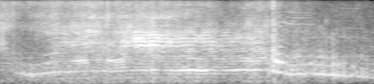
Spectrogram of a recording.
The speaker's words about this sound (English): Prokop, driving a Citroen. Very fast, very exciting.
